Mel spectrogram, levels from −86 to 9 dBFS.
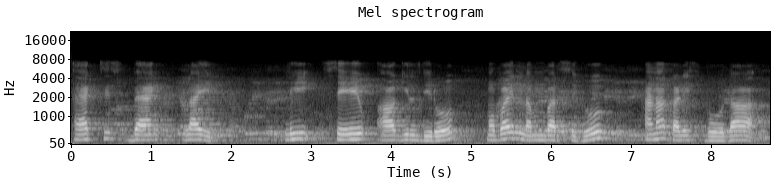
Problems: background sounds at intervals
